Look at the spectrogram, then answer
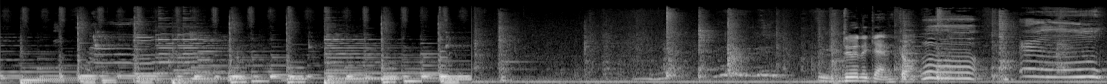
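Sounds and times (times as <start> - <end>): toddler humming: 0.6 - 1.9, 7.1 - 8.0, 9.2 - 11.0
low background hum: 4.7 - 11.0.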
